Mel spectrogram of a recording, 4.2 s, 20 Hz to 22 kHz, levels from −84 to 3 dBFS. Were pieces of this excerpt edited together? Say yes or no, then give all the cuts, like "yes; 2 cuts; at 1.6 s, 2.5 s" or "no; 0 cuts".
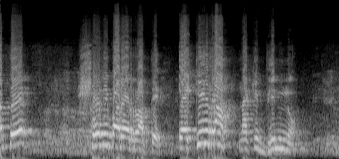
no; 0 cuts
